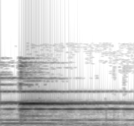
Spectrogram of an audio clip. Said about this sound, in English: All through the night, the ship's bell aboard the Hero found its echo out in that freezing smother of fog.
